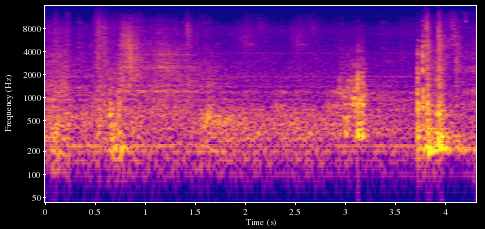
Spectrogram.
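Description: Hydraulic press running steadily as its plate lifts away from crushed shaving foam, with a faint steady hum under the noise. A short louder noise comes just before the end.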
